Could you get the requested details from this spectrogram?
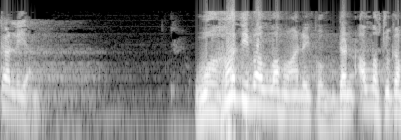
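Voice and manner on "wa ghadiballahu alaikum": angry. Acted.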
